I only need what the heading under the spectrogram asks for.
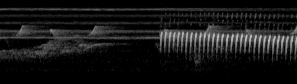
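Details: Canary song used to prompt young birds and silent canaries into singing: faint high notes at first, then a loud rapid rattling trill starts halfway through and runs steadily to the end.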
